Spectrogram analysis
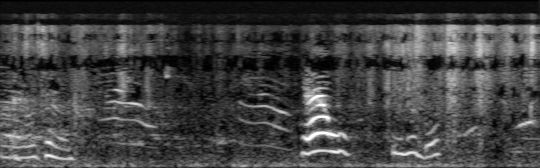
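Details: A pet cat that stayed out overnight and did not come home until it was fetched gives a run of about seven varied meows over five seconds. Some are wavering and some rise and fall, with the loudest sharp one near the middle.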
